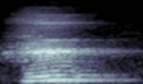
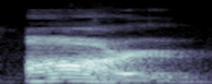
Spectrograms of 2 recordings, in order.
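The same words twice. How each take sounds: First: A Mandarin-style r sound. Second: An English-style r sound. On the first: "that's Chinese" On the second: "try to do the American accent"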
